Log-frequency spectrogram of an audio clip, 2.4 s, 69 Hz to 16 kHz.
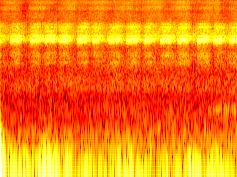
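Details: Cicadas in Alpes-de-Haute-Provence on a hot early-summer day (32°C, near 5 pm) start singing, the day's first; not close, down in the valley among olive trees, a steady high buzzing drone over low rumbling background noise.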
